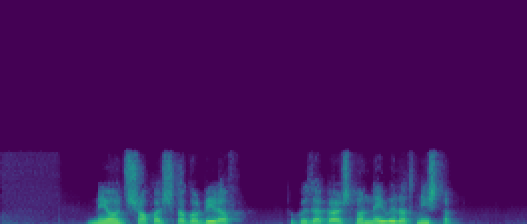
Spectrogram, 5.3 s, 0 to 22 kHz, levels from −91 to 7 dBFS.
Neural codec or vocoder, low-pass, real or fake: codec, 16 kHz, 0.5 kbps, X-Codec, WavLM features, trained on Multilingual LibriSpeech; 7.2 kHz; fake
